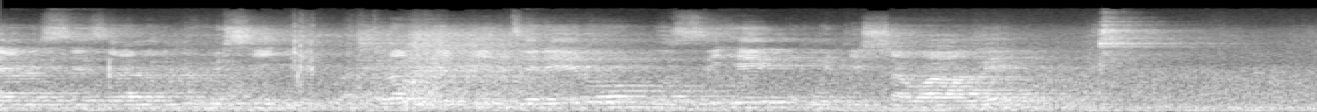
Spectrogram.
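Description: A middle-aged man speaks solemnly, reading out.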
